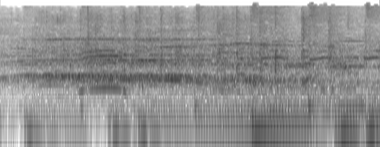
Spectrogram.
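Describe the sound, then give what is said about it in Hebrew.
A concert audience breaks into steady applause for the musical director, mixed with cheers and shouts, a dense, continuous wash of clapping that stays fairly loud throughout, with voices rising. “תנו מחיאות כפיים למנהל המוזיקלי”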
